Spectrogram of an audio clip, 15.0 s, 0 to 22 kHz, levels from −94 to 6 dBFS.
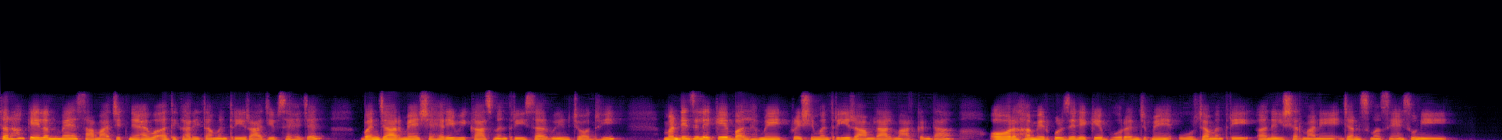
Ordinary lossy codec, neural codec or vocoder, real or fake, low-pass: none; codec, 16 kHz, about 1 kbps, DyCAST, with the encoder's durations; fake; none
